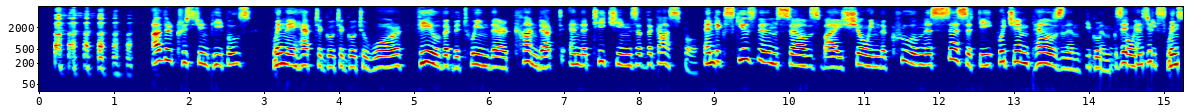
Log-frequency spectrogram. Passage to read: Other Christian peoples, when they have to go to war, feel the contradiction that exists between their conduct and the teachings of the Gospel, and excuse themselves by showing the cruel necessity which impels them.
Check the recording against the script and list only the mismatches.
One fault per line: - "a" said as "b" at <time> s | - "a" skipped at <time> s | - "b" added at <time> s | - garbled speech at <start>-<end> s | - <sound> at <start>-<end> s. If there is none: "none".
- laugh at 0.2-1.3 s
- "go to" added at 4.1 s
- "contradiction that exists" skipped at 5.5 s
- garbled speech at 13.9-15.3 s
